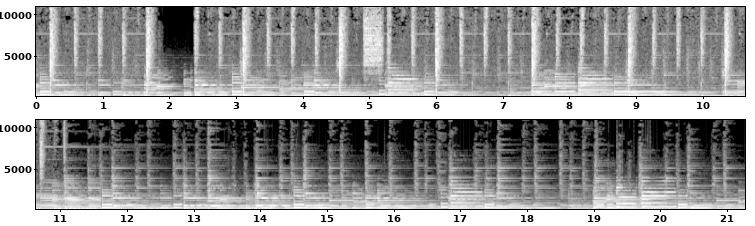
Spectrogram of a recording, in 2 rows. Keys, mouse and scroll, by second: 0.0-0.9 typing, 2.9 click, 6.9 ctrl+w, 10.7 ctrl+w, 11.7 click, 12.2 typing, 19.0 typing.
